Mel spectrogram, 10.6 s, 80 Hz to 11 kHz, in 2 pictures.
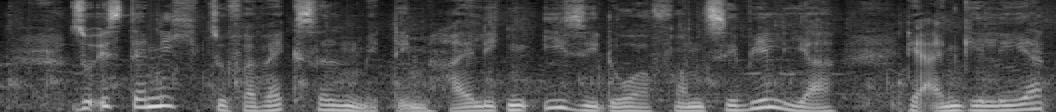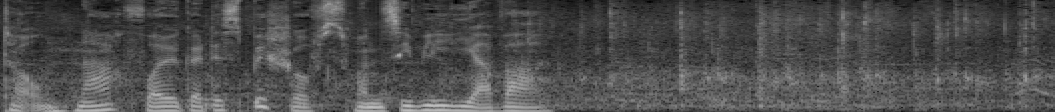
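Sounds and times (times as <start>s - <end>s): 
busy outdoor crowd murmur: 0.0s - 10.5s
speech: 0.4s - 8.2s
horse-drawn wagon hooves clip-clopping: 4.6s - 10.5s.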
